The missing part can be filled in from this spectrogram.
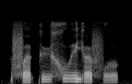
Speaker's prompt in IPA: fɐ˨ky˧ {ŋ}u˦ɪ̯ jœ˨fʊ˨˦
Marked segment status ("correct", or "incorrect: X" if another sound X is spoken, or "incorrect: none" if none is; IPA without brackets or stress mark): incorrect: x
